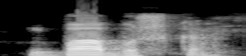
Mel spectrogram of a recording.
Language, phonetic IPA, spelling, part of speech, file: Russian, [ˈbabʊʂkə], бабушка, noun, Ru-babushka.ogg
- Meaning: 1. grandmother, grandma, granny 2. old lady 3. Gandhi's breakfast, eighty in the lotto game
